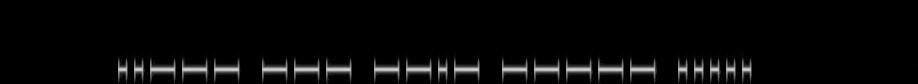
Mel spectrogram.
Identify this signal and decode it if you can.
Morse code, heard as a keyed tone, about 15 wpm, 700 Hz. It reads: 2OQ05
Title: Code Groups - 5 Letter:Numbers - 15wpm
